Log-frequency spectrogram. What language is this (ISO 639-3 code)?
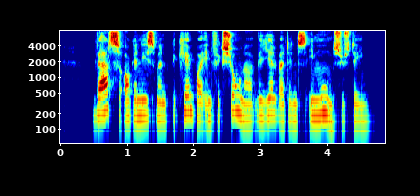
dan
